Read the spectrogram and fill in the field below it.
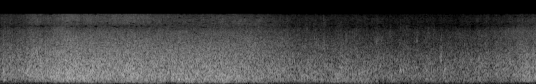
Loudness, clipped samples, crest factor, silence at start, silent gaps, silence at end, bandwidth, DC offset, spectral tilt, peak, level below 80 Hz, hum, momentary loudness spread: -25 LUFS; under 0.1%; 16 dB; 0 s; none; 0 s; 11.5 kHz; under 0.1%; -3.5 dB/octave; -10 dBFS; -60 dBFS; none; 12 LU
